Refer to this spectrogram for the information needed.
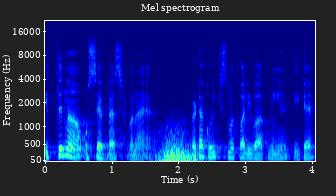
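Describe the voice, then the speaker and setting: A man speaks at a medium pitch with ordinary pitch variation. He has an unremarkable speaking voice. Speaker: corporate trainer, motivational speaker. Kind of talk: podcast interview answer.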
